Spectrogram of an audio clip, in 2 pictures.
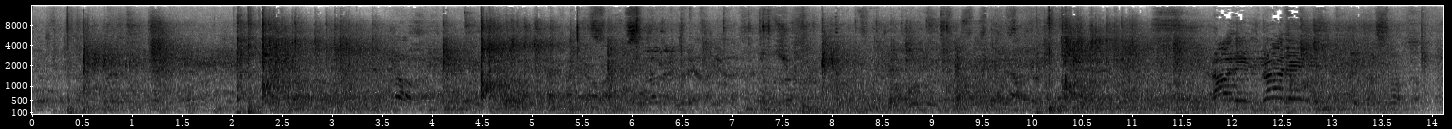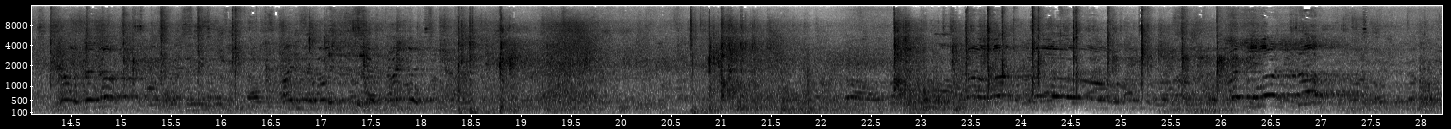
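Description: Ninepin bowling balls knocking on the lanes and into the pins, with the sharpest knock about two seconds in and another near ten seconds, over continuous talk.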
